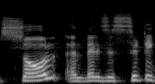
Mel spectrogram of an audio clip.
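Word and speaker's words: Seoul: But in which two cities highest number of passengers move in South Korea you know the capital is called soul the e is silent soul and there is a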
